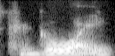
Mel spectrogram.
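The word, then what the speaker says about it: Kogoj: but the cogent ly that J is pronounced like an I so it's cagoli believe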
